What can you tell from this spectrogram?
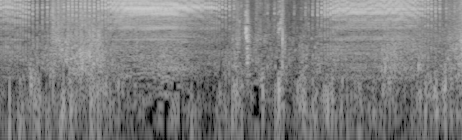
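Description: Big-game trolling reel being cranked hard against a hooked fish: rapid clicking from the reel's gears and ratchet, with two stretches of louder hissy rasping, about a second in and again near the end.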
